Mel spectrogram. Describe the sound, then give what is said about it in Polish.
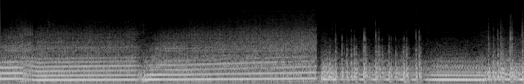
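A car engine revs with crackling exhaust pops during throttle blips at about 40 km/h. A steady droning engine note climbs slowly, then breaks into a burst of rapid, sharp pops before the note returns. “dźwięk tego samochodu jest po prostu obłędny. To rozkosz dla uszu. Mogłem całe popołudnie jeździć 40 na godzinę i słuchać strzałów z rury wydechowej przy przegazowaniach.”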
